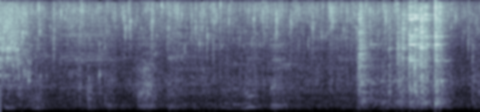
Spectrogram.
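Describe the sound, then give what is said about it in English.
A hot tap runs lukewarm water for washing, steadily with a broad, hissing splash, fairly loud, swelling briefly toward the end as the flow strengthens or hits the sink. “Warm with water, that is not warm. It's lukewarm, but not warm.”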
